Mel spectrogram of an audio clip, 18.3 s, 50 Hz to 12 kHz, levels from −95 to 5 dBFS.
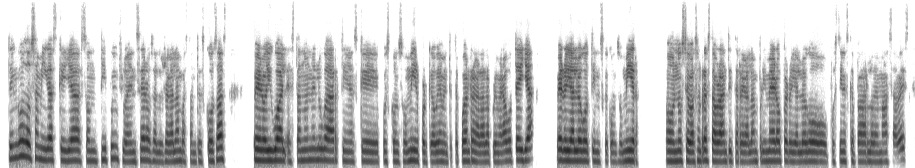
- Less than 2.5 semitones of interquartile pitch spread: Yes, narrow, 1.8 semitones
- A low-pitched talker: No, high, 195 Hz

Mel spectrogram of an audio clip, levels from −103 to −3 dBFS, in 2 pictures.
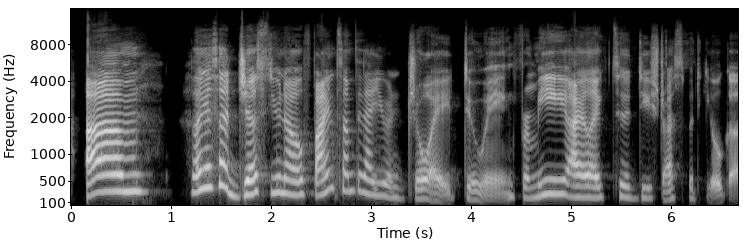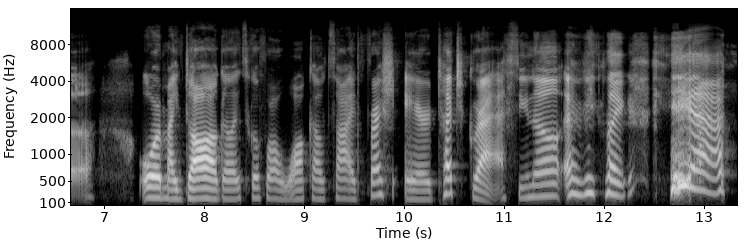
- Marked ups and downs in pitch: Yes, wide, 7.5 semitones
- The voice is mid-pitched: No, high, 230 Hz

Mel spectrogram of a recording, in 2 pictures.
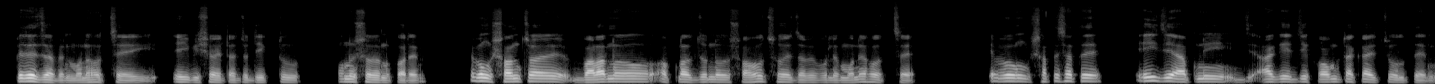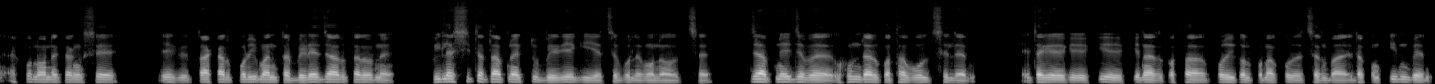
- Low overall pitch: Yes, low, 115 Hz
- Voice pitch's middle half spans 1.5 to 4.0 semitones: Yes, average, 2.8 semitones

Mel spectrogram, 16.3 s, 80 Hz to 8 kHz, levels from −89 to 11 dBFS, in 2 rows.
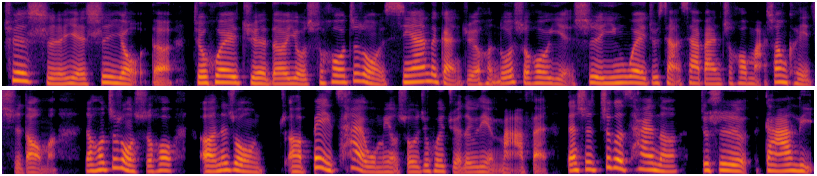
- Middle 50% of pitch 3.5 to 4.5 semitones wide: Yes, average, 3.9 semitones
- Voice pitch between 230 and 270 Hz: No, high, 200 Hz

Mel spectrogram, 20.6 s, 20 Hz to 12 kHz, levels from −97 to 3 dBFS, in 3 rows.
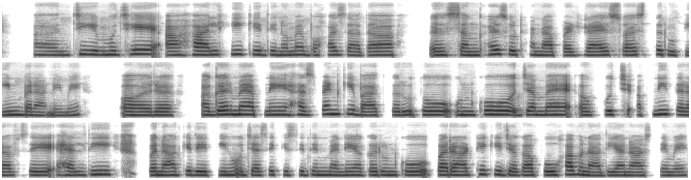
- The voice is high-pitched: Yes, high, 215 Hz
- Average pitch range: No, narrow, 2.0 semitones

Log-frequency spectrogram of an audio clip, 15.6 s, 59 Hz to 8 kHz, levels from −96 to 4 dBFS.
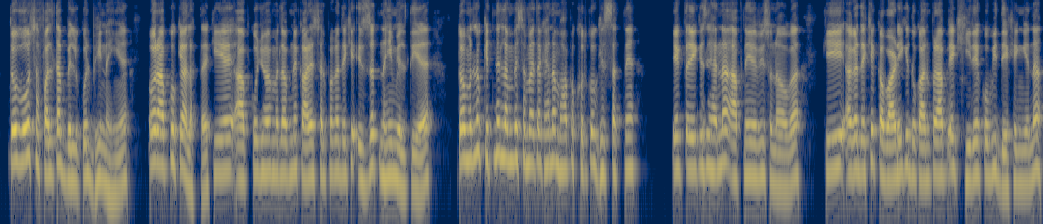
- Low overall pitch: No, medium, 185 Hz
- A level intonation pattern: No, average, 3.9 semitones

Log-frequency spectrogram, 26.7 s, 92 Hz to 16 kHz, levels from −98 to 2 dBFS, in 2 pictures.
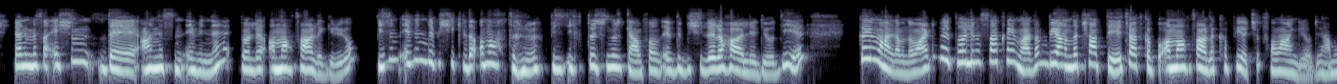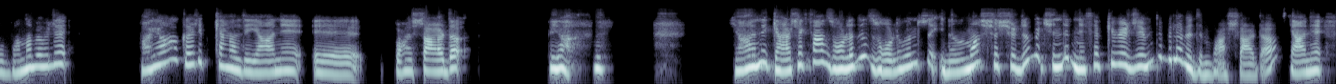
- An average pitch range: No, wide, 5.7 semitones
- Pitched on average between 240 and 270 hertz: Yes, high, 245 Hz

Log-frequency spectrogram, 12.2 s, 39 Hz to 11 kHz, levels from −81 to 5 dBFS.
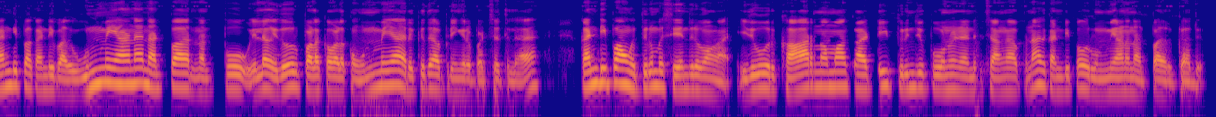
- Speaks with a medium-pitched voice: Yes, medium, 145 Hz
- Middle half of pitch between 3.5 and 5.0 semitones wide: Yes, average, 4.2 semitones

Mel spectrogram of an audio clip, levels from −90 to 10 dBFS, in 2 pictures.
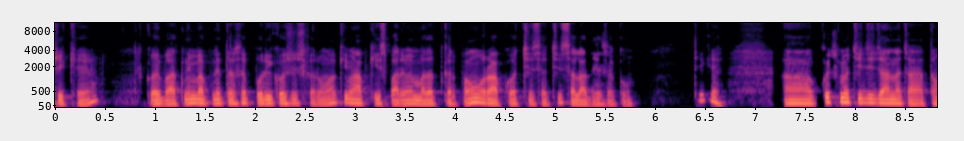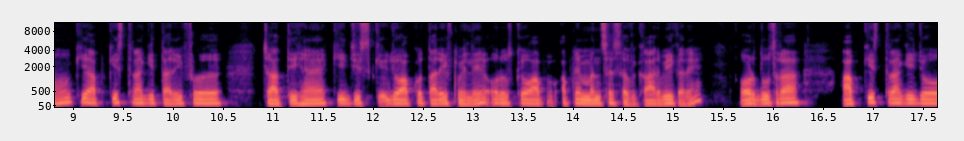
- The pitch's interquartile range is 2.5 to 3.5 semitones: Yes, average, 2.8 semitones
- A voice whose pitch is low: Yes, low, 105 Hz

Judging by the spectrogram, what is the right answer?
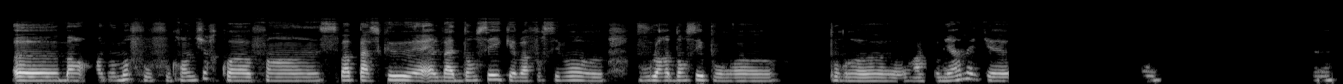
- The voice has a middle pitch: Yes, medium, 180 Hz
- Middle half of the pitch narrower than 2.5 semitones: Yes, narrow, 2.1 semitones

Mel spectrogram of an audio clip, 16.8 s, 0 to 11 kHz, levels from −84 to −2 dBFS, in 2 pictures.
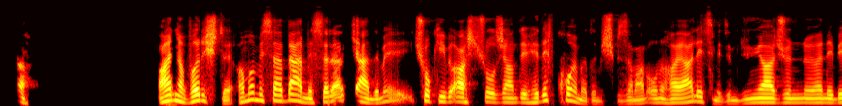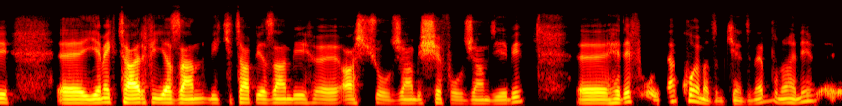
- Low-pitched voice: Yes, low, 120 Hz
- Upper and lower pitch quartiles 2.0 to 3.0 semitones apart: No, average, 4.0 semitones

